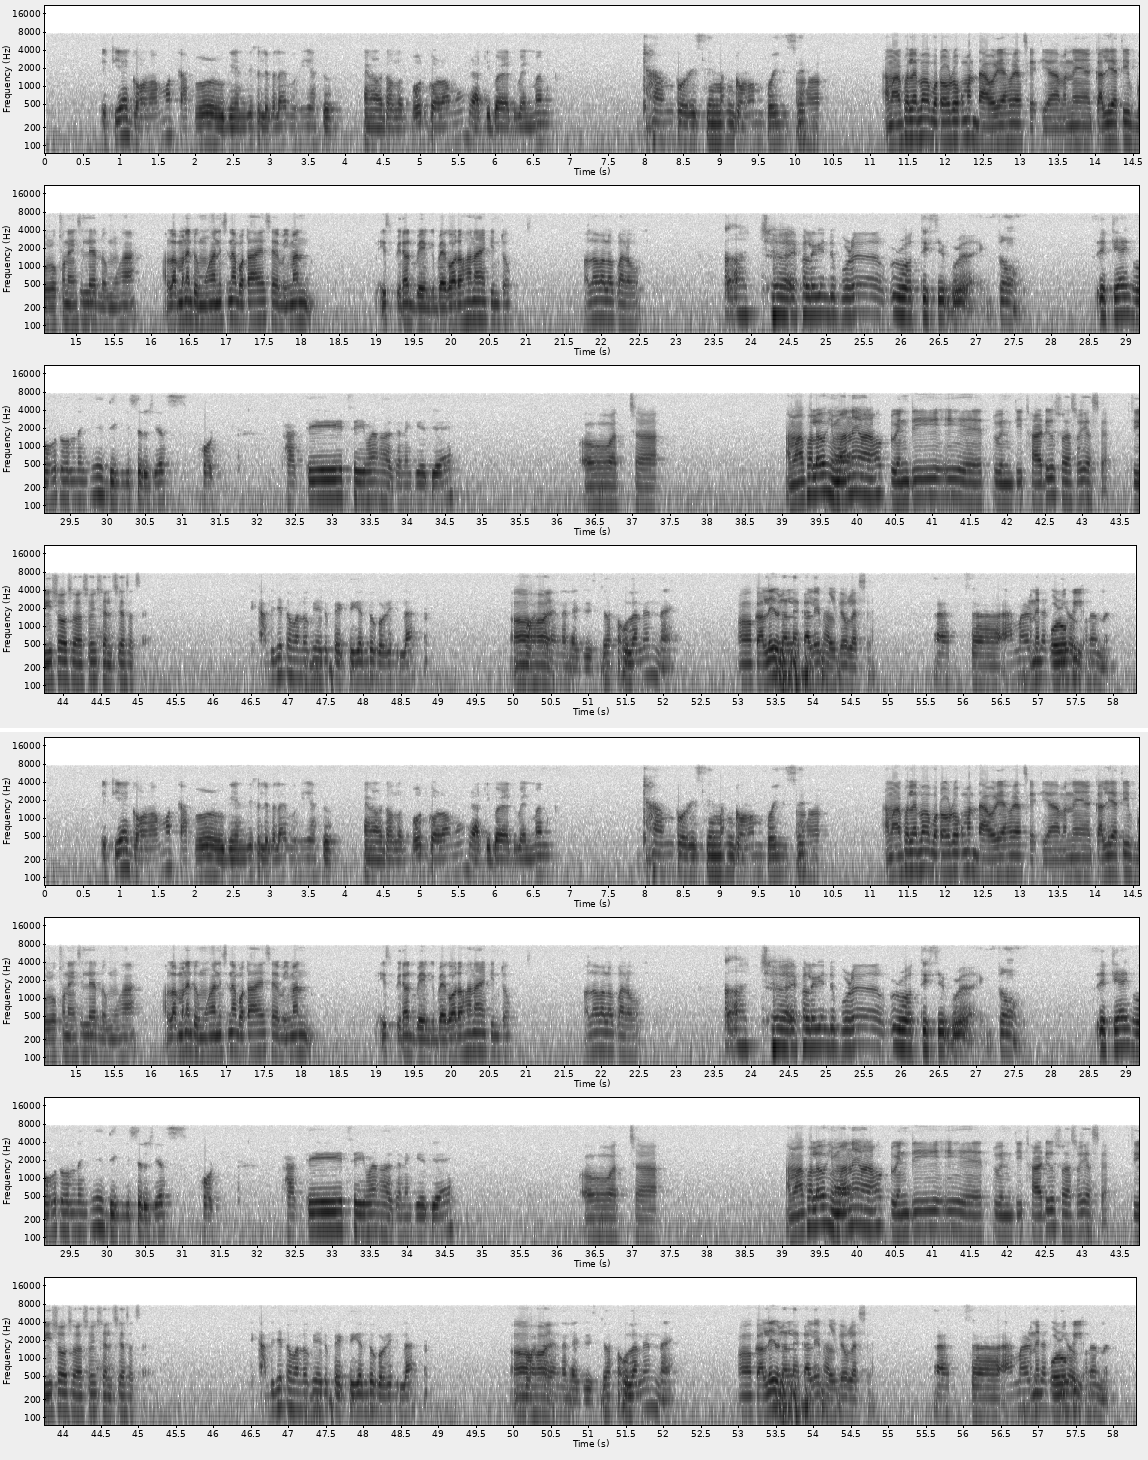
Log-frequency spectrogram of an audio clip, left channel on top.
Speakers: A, on the right (about 20°); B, on the left (about 55°).
A: এতিয়া গৰমত কাপোৰ গেঞ্জি খুলি পেলাই বহি আছো ফেনৰ তলত বহুত গৰম অ ৰাতিপুৱাই ৰাতিপুৱাই ইমান ঘাম পৰিছে ইমান গৰম পৰিছে
B: অ আমাৰ ফালে বাৰু বতৰটো অকমান ডাৱৰীয়া হৈ আছে এতিয়া মানে কালি ৰাতি বৰষুণ আহিছিলে ধুমুহা অলপ মানে ধুমুহা নিচিনা বতাহ আহিছে ইমান স্পীডত বেগ বেগত অহা নাই কিন্তু অলপ অলপ আৰু
A: আতছা ইফালে কিন্তু পুৰা ৰ'দ দিছে পুৰা একদম এতিয়াই বহুত হ'ল নে ডিগ্ৰী চেলচিয়ছ ফৰ্ত থাৰ্টি থ্ৰী মান হৈছে নেকি এতিয়াই
B: অ আচ্ছা আমাৰ ফালেও সিমানেই
A: অ',
B: আৰু টুৱেণ্টি টুৱেণ্টি থাৰ্টি ওচৰা ওচৰি আছে ত্ৰিশৰ ওচৰা ওচৰি
A: অ'।
B: চেলচিয়াছ আছে
A: কালি যে তোমালোকে
B: উম,
A: এইটো প্ৰেক্টিকেলটো কৰিছিলা
B: অ
A: ৱাটাৰ
B: হয়
A: এনালাইচিছটো ওলালে নে নাই
B: অ কালি ওলালে কালি ভালকে ওলাইছে
A: আচ্ছা আমাৰটো
B: মানে
A: কালি
B: পৰহি
A: কি হ'ল শুনা না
